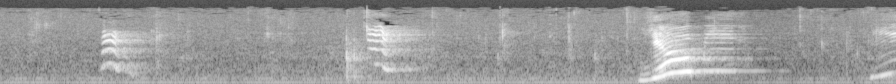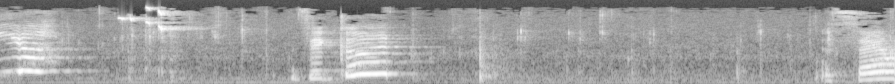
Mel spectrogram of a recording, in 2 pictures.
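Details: Tufted capuchin monkey, a pet in a home, eating home-cooked chicken in a high chair; a series of short rising squeaky chirps and upswept whistled calls, several repeated across the clip, with Spanish speech and a steady electrical hum.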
